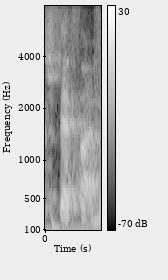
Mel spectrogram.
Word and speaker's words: Stephan: Should we call it Stephan? Stephan, yeah. Okay. But I think when it's German, it shouldn't it be Stephan or not? Stephan. Yeah, I wouldn't stress the exact pronunciation, but Stephan is perfect.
